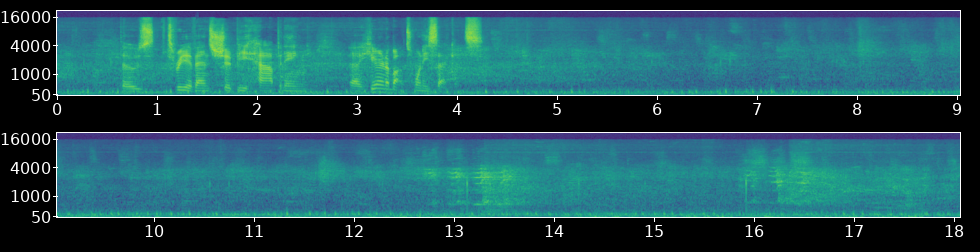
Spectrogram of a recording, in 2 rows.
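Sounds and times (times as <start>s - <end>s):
faint voices: 0.0s - 18.0s
rocket engines rumbling: 0.0s - 18.0s.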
